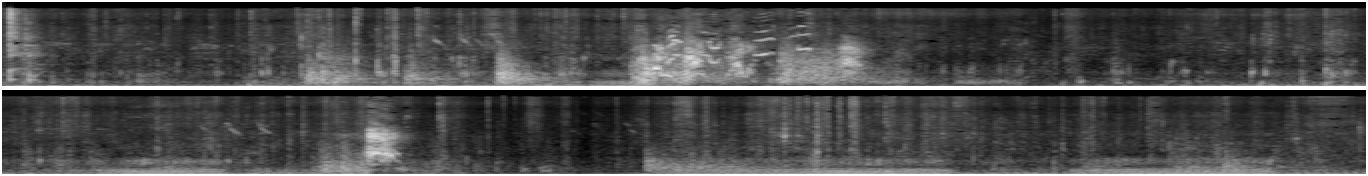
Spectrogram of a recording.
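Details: Hungry stray dogs and puppies being fed, a mother dog nursing her puppies among them. Two short, sharp bark-like bursts stand out, near the third and ninth seconds, over a steady low droning hum and scattered clattering noise.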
